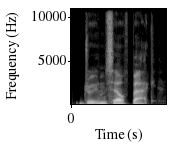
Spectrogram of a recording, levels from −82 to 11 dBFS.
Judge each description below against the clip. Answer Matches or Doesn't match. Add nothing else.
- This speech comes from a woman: Doesn't match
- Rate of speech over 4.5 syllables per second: Doesn't match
